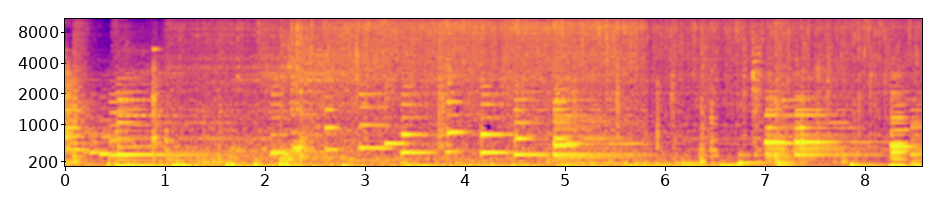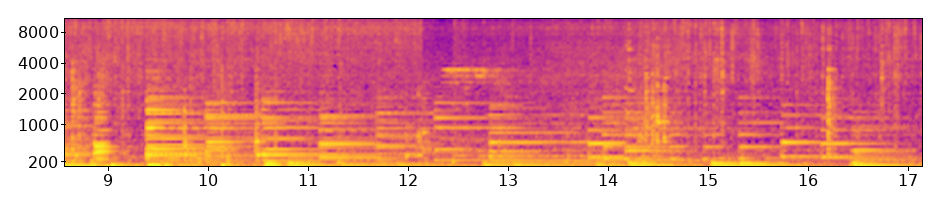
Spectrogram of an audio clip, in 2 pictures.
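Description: Green beans and paneer sizzling as they fry in oil in a nonstick pan, stirred with a wooden spatula. Background music with a bass line and melody plays throughout.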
